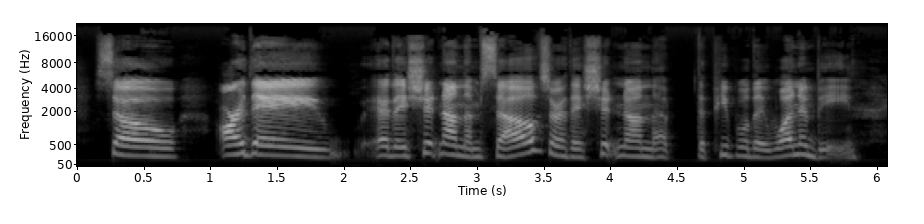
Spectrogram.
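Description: Speaking in an American accent, a woman uses a normal speaking voice, pitched fairly high, with ordinary pitch variation at a moderate pace. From St. Louis, Missouri (US Midwest). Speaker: podcast co-host. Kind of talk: casual chat.

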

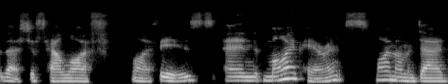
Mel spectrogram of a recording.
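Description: With an Australian accent, a woman speaks at a very deep, low pitch. Her pitch varies in an ordinary way. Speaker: property investment and wealth coach. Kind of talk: interview.

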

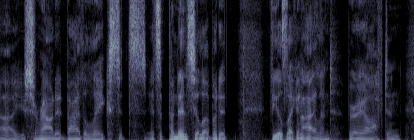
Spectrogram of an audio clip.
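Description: A very deep, low male voice with a dark, mellow tone and an American accent, at a fairly quick pace, in a very clean recording with a silent background. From Michigan (Detroit area). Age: 40s. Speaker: singer-songwriter. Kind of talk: casual chat. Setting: in person at the host's home.

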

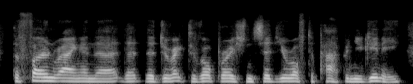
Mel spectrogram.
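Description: With a southern English accent, the speaker talks at a very fast pace. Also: man. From England, London then Surrey. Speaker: global forecaster. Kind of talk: radio interview.

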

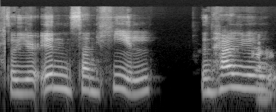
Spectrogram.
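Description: A woman's dark, mellow tone with an American accent and fairly even intonation. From Washington, D.C. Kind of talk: casual interview chat.

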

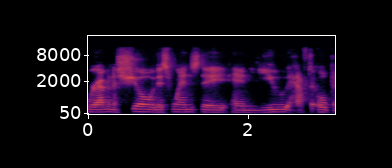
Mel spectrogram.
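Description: Speaking with a Canadian Prairie accent, a man keeps a medium pitch and a moderate pace. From Alberta prairies, Canada. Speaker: country singer. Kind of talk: interview.

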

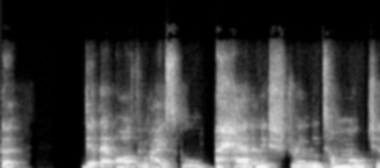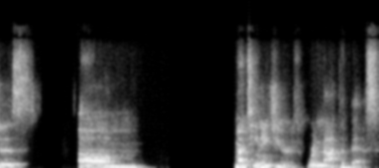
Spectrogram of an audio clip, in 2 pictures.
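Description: Speaking very slowly, a woman uses a fairly low, somewhat breathy voice with very wide pitch swings. She takes long, frequent pauses. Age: 50s. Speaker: podcast host and life coach, pastor. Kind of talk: casual interview as guest in hot seat; podcast monologue. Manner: animated.

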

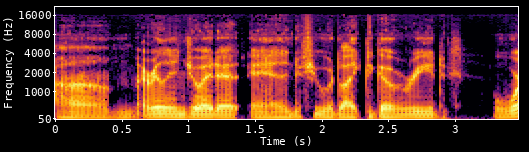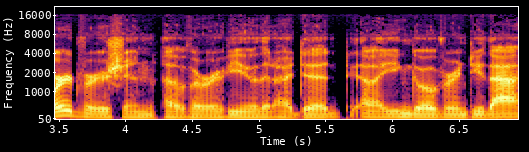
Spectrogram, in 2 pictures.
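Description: Against a quiet background, a man speaks at a fairly low pitch with monotone, flat intonation. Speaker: film podcast host. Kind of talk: reading aloud; casual chat.

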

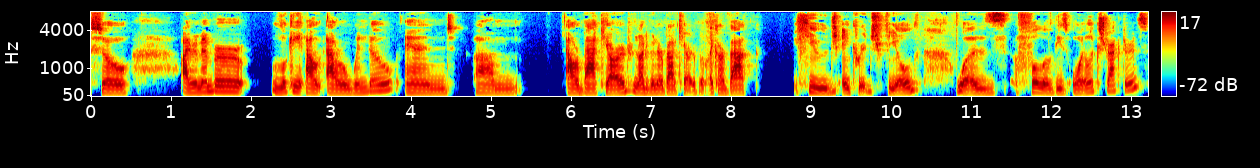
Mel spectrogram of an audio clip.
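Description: A woman with a Canadian accent speaks at a very slow pace in a very deep, low voice with ordinary pitch variation, on a very clean recording with a silent background. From Canada (Calgary, Alberta; born in China). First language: Mandarin. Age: 30s. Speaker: podcast host. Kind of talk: interview. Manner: hesitant, many fillers.

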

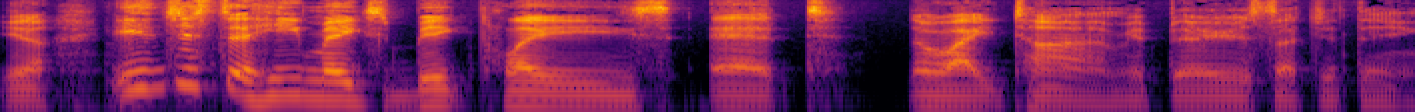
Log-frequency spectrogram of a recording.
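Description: A man with a Louisiana accent speaks at a moderate pace in a very deep, low voice, animated in tone with lively intonation and big swings in loudness, the sound dry and close with no echo. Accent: Cajun Southern US. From US South (Louisiana/Arkansas). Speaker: podcast host. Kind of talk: live call-in sports talk show. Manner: animated, jokey, laughs often.

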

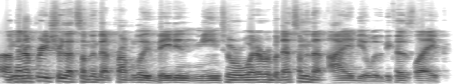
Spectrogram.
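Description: A man speaks at a medium pitch with a bright, sharp tone. His pitch moves in an ordinary way. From Oceanside, California. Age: 30s. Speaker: content creator. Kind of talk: casual interview. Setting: remote call. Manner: halting.

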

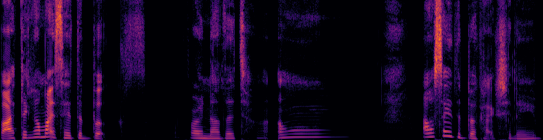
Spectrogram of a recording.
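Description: A woman with a London accent talks at a medium pitch and a moderate pace, her pitch swinging very widely and her speech broken by long, frequent pauses, in a dry, close sound with no echo. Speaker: podcast co-host and pharmacist. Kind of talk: casual chat.

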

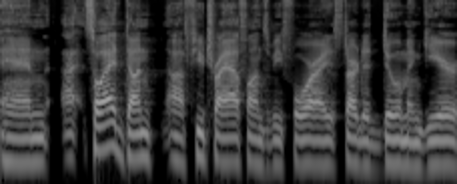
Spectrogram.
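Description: Here a man has an unremarkable speaking voice, a fairly low pitch and a fairly slow pace. The sound is dry and close with no echo, and the recording is very clean with a silent background. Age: 40s. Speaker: firefighter and endurance athlete. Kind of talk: interview.

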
